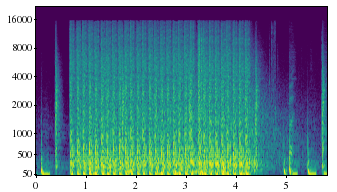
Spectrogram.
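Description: Sustained automatic AK rifle fire in the online survival game Rust Console Edition, a loud, dense rattle of rapid shots lasting several seconds, bracketed by a few single cracks before and after.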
